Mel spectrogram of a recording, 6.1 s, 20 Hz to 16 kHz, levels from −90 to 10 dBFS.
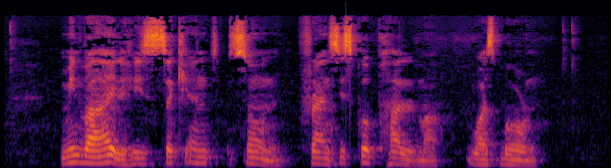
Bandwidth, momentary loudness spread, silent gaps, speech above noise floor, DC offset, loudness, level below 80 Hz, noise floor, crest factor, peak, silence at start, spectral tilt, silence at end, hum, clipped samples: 11.5 kHz; 23 LU; none; 34 dB; under 0.1%; -15 LUFS; -70 dBFS; -55 dBFS; 22 dB; 0 dBFS; 0.6 s; 0 dB/octave; 0.8 s; none; under 0.1%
